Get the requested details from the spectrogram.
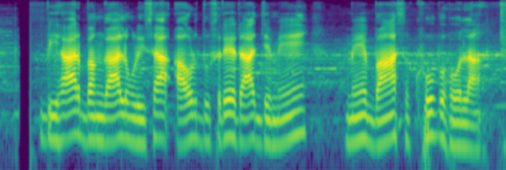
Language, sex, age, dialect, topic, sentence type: Bhojpuri, male, 36-40, Western, agriculture, statement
